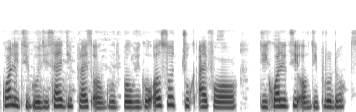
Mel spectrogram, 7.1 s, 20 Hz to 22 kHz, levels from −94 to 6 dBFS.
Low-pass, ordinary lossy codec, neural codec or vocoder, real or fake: 7.2 kHz; none; none; real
